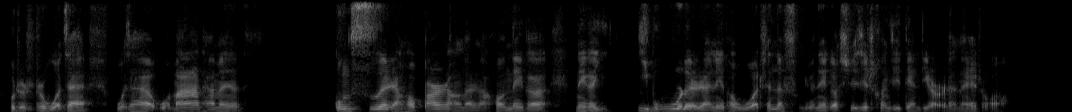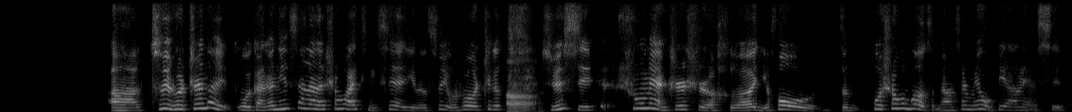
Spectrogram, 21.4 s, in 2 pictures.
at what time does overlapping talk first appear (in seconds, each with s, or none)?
none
